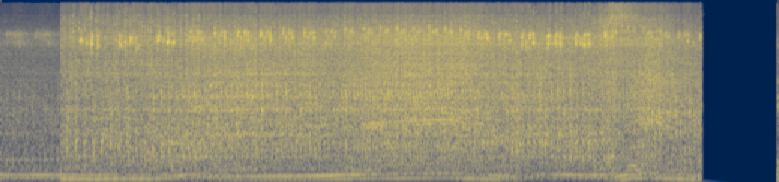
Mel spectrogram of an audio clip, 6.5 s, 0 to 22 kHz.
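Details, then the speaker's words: Ford AU XR6 after a manual gearbox swap with a used gearbox bought online, first start in neutral: loud, harsh rattling over the idle, like loose bolts churning, with the clutch out; the gearbox turned out to be blown up. "What's that noise? Maybe we'll go with the clutch, hold on. Whoa. Oh, what's going on? Bro, it sounds like the box is blowing up."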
